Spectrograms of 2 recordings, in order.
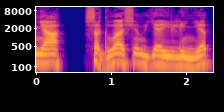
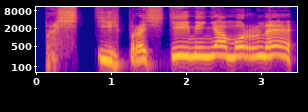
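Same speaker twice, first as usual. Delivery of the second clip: high cry for forgiveness, growing louder; 10 semitones higher, 4 dB louder, slower than usual. A narrator's reading. Marquis begging dead Morne for forgiveness, crying out. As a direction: beg and build to a drawn-out cry. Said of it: "закричал маркиз".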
